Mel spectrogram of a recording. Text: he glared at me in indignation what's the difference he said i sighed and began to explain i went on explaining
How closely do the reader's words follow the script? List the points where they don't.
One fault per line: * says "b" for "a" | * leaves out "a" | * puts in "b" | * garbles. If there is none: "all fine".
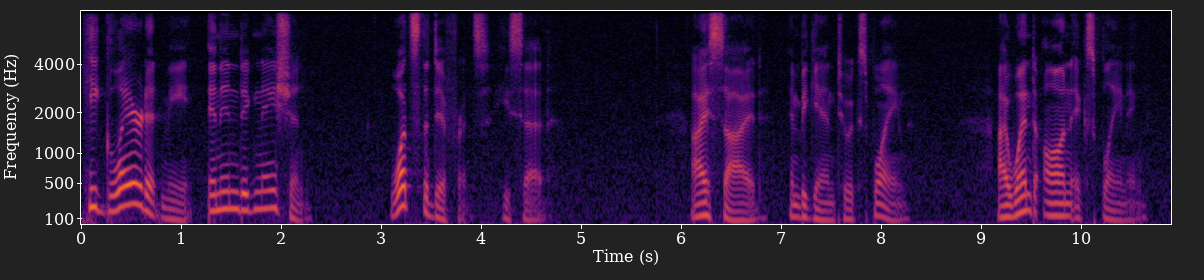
all fine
